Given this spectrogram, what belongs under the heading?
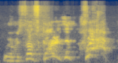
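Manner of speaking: high mock Scottish bluster rising to a shout; imitating Jack. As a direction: ham up a proud Scot. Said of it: "That's him".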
